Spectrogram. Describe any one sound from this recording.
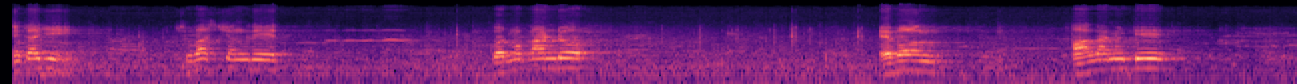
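An elderly man shouts speech in loud bursts through a loudspeaker outdoors.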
